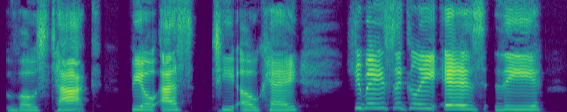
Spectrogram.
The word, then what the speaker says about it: Vostok: It's Vostok, V-O-S-T-O-K.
